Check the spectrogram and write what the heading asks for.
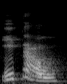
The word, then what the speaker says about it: Itaú: So the pronunciation is Itaú.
